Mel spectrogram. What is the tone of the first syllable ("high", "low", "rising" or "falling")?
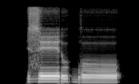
high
